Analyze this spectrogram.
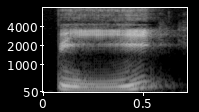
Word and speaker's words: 比: However, B, is the third tone, while B, is the fourth tone, so they are not entirely the same in pronunciation.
